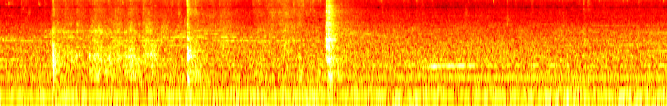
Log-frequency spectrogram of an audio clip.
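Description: A metal slotted spoon stirring a tempering of peanuts, chillies and curry leaves frying in oil in a metal kadai, over a faint sizzle. The spoon clinks sharply against the pan three times in the first half.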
